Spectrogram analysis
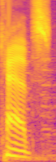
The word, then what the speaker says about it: Cavs: hydrant I think of Cavs pronounced calves I think of thighs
